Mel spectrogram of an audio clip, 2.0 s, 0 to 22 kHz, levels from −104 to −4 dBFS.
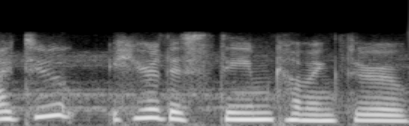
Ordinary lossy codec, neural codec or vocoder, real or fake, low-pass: Opus, 32 kbps; none; real; 7.2 kHz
